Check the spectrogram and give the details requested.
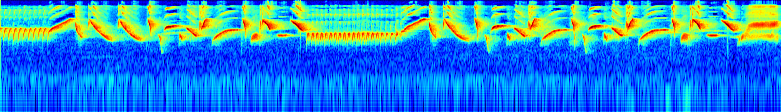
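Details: Lively canary song with showy phrasing, used to prompt other canaries to answer: quick swooping whistles in dense bursts, broken by a long low rattling roll midway, then more rapid up-and-down sweeps.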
